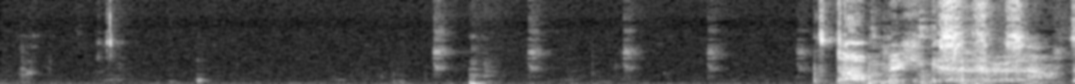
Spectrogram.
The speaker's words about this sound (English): Okay, he's cutting. There's nothing really interesting going on, he's just cutting open the ramen.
